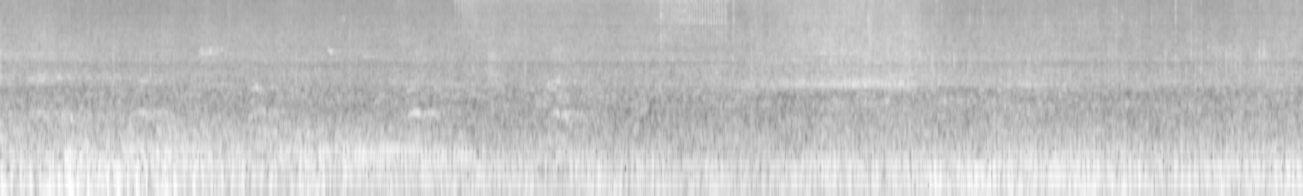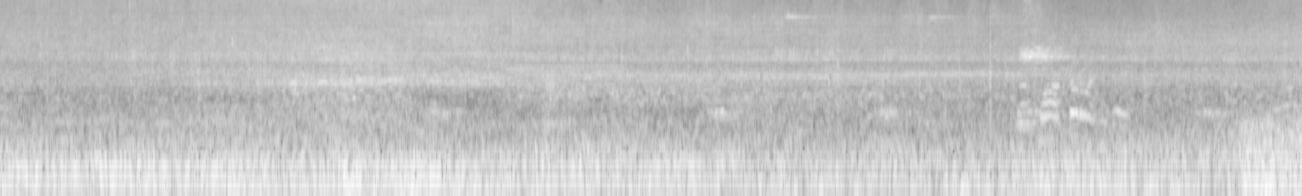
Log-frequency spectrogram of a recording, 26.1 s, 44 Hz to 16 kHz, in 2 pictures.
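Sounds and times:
traffic rumble: 0.0 - 26.0
tyres hissing on wet road: 7.4 - 26.0.

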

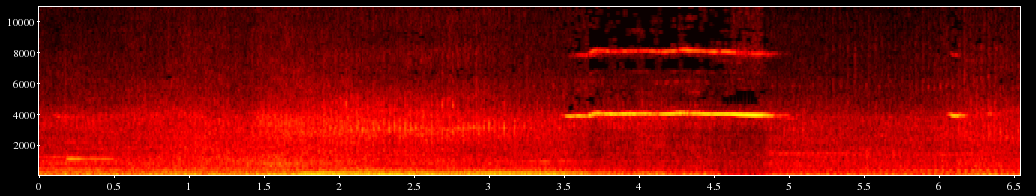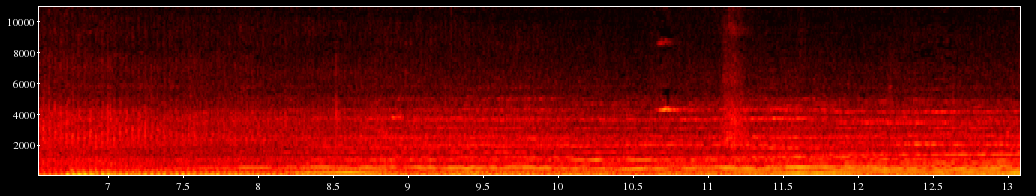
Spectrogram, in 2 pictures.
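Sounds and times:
vehicle engines running: 0.0 - 13.0
high thin squeal: 3.4 - 5.1, 6.0 - 6.4.

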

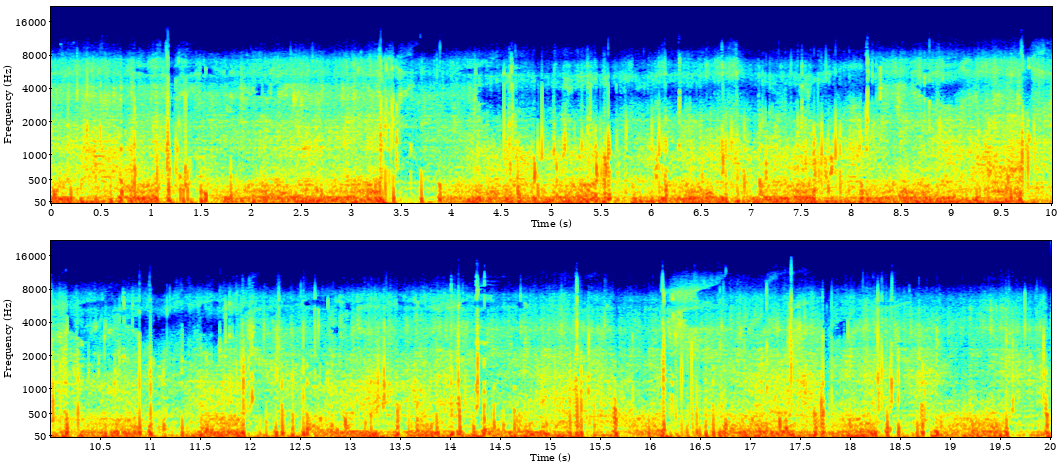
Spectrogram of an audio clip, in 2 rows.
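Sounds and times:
water jets spattering: 0.0 - 20.0.

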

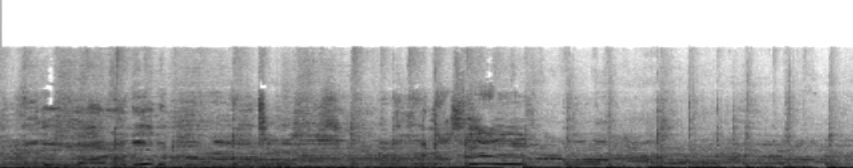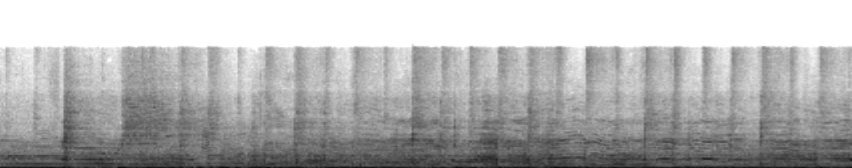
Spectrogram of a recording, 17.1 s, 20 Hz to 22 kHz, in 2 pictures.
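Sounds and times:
person singing: 0.0 - 8.4
bass line: 0.0 - 17.0
live rock band playing: 0.0 - 17.0.

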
